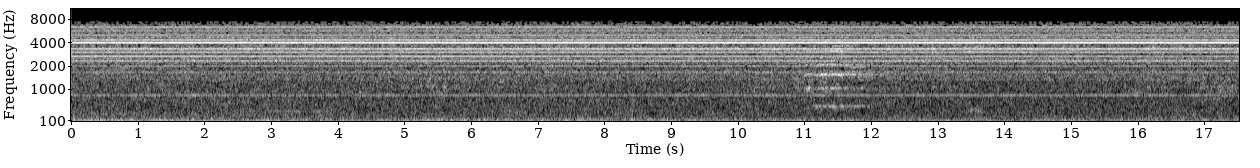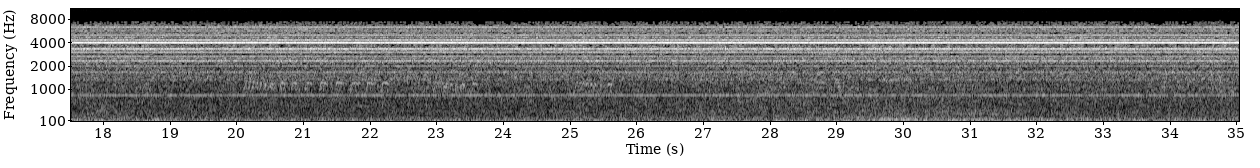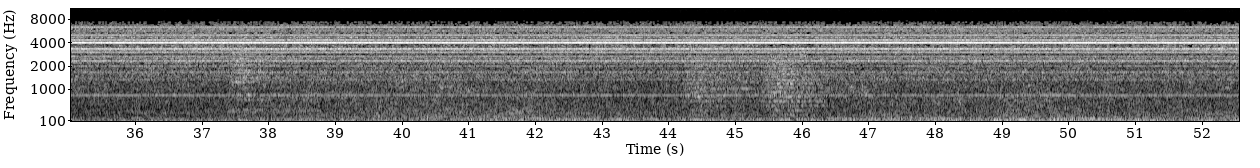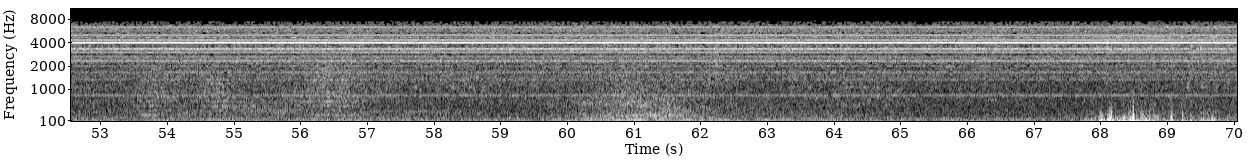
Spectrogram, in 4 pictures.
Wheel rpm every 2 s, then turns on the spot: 0, 0, 0, 0, 0, 0, 0, 0, 0, 0, 0, 0, 0, 0, 0, 0, 0, 0, 0, 0, 0, 0, 0, 0, 0, 0, 0, 0, 0, 0, 0, 0, 0, 0, 0.
none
